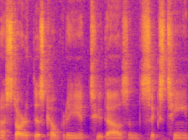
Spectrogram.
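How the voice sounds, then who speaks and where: A man talks with a Texan accent in a fairly low voice. The recording is very clean, with a silent background. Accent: Texan US Southern. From Texas, San Antonio. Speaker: business owner. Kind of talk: interview.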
